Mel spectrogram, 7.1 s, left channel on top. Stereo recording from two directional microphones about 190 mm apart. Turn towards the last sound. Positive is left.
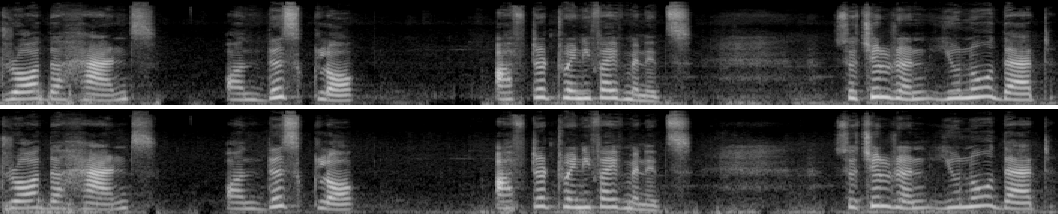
turn(degrees=50)  # may be behind; listen again after turning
